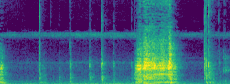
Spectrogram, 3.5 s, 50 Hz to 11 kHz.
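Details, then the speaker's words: Taotao GY6 50cc scooter on a roughly 15 V battery, starter relay bypassed by connecting the wires directly: scattered clicks, then a short strained whir that dies. Weak cranking; bad starter suspected, new starter planned. "I'm bypassing it right now by direct connecting both wires to kick the starter and it's turning over but it sounds like a starter is very weak"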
